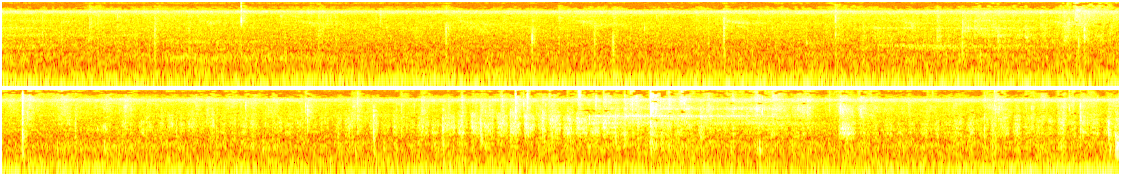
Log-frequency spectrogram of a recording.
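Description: Near silence: faint forest ambience with a steady high hiss, and faint rustling and ticking in the second half as a dog comes near through the leaf litter.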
